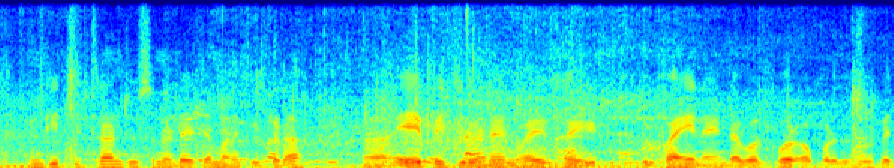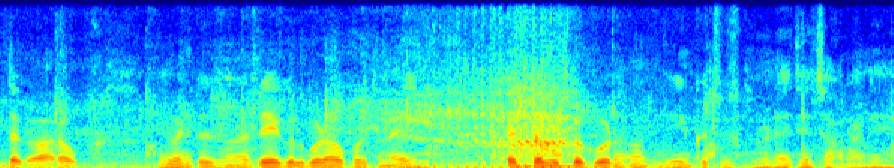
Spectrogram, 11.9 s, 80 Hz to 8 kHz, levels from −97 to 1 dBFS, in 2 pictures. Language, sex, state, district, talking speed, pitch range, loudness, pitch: Telugu, male, Andhra Pradesh, Guntur, 155 wpm, 120-135 Hz, -22 LUFS, 125 Hz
